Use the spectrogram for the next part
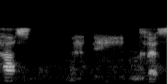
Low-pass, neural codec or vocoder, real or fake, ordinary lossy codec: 5.4 kHz; codec, 44.1 kHz, 7.8 kbps, Pupu-Codec; fake; Opus, 64 kbps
